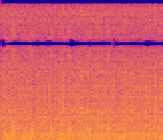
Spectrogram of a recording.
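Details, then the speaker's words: Engine with spark plug wires pulled one at a time (cylinders one to four on one side) while running to isolate the knock; rough idle with a dull knock that stops on cylinder two; spun rod bearing found, crankshaft journal rough. "so when I pull this bargain the spark plug off if it's not the right cylinder it knocking noise will continue if it's the right cylinder the knocking noise will stop"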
